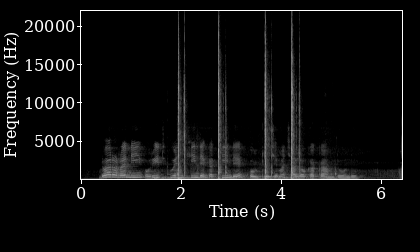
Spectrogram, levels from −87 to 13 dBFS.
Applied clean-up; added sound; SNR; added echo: none; Computer keyboard; -5 dB; none.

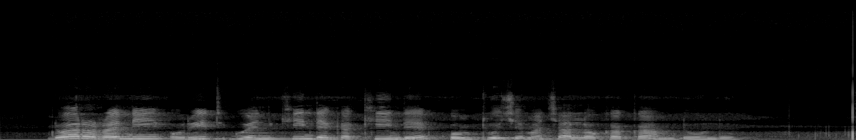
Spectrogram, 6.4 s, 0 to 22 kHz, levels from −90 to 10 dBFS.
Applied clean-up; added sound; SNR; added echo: none; none; none; none.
